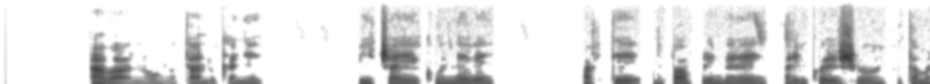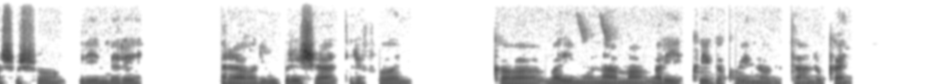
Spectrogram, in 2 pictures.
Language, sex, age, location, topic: Kinyarwanda, male, 25-35, Nyagatare, government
